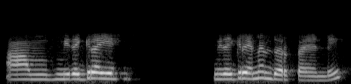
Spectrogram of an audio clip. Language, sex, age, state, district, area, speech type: Telugu, female, 18-30, Andhra Pradesh, Kadapa, rural, conversation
